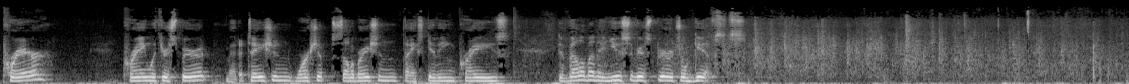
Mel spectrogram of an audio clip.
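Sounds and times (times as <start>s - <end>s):
speech: 0.1s - 0.6s, 1.2s - 7.7s
steady dense patter of rain: 4.1s - 11.2s.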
